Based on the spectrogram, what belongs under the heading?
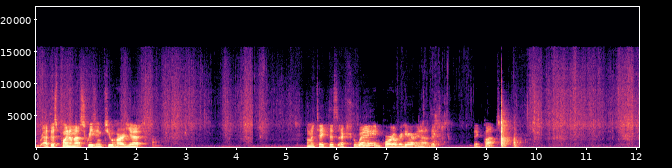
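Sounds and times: wet squelching curd: 0.0 - 8.8.

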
